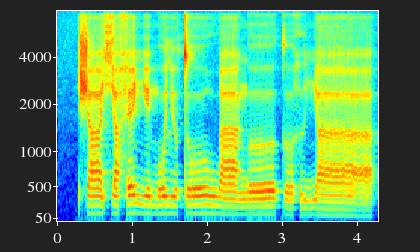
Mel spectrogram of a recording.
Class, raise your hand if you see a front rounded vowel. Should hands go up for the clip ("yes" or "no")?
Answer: no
